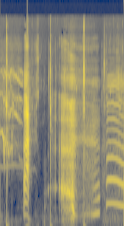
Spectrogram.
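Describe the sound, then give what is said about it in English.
A voice imitates noisy gum chewing on a microphone: wet smacks, clicks and squelchy mouth sounds mixed with short voiced groans over a couple of seconds. “If anyone watched last week, listen to me chops and chewing gum on the fucking microphone.”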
